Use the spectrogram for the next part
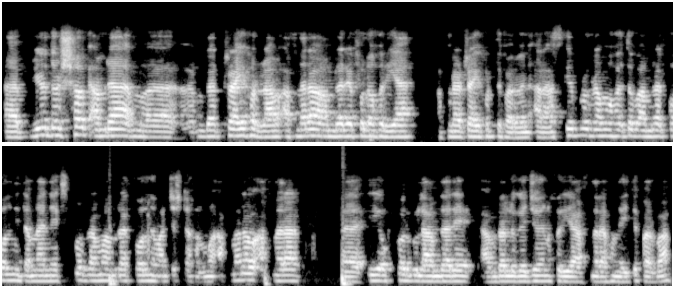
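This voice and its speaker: Over a video call, a Sylheti-accented man leads a live online Quran recitation class, drilling sounds with patience and slipping into English. His voice is on the high side and sharp, delivered flat and very fast. The audio comes through dull and lo-fi.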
